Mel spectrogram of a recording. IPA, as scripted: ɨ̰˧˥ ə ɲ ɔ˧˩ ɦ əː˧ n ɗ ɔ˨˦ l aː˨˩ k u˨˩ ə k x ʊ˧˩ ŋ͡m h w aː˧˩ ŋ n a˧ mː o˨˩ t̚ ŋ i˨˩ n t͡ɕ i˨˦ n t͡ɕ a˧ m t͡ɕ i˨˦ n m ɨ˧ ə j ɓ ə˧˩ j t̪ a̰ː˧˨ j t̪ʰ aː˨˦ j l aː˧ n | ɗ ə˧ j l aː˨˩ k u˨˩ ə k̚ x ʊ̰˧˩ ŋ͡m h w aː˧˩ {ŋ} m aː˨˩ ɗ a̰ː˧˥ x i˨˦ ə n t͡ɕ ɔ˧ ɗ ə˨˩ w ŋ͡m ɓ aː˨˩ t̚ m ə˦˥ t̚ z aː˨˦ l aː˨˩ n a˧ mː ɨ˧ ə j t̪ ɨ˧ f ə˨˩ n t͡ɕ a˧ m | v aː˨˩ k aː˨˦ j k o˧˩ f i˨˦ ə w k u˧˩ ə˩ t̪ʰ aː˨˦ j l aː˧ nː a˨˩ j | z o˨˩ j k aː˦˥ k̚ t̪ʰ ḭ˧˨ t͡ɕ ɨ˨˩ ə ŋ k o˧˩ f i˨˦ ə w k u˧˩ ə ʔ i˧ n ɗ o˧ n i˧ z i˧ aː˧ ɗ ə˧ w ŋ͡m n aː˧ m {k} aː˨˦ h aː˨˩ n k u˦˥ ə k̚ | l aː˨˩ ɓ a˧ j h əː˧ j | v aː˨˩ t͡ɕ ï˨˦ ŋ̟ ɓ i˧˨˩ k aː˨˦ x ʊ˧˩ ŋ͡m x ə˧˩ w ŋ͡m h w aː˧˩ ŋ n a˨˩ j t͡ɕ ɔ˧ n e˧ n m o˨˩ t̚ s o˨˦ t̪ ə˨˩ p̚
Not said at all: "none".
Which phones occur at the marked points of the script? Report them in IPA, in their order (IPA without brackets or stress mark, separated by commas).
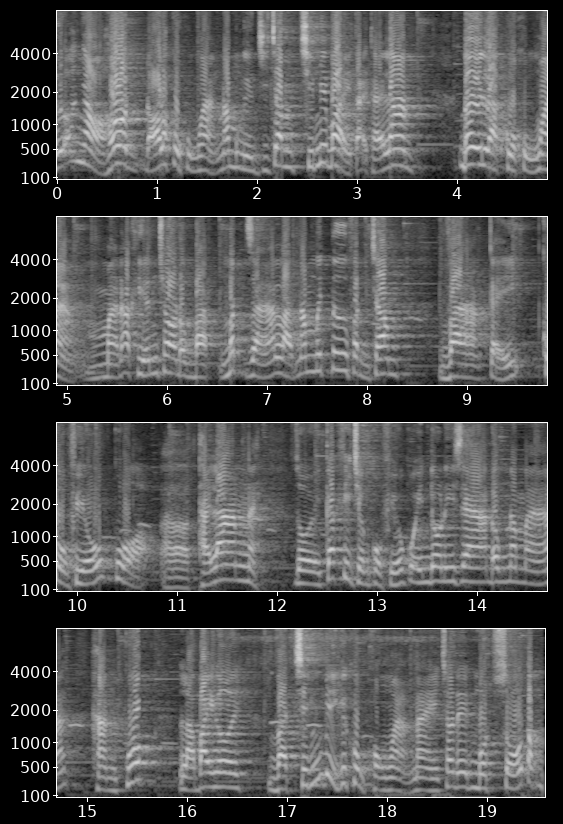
ŋ, ʔ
